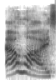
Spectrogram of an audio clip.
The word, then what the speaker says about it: Auwai: I'm super excited to be introducing one of our preferred referral partners, Tamika Auwai, right? Did I say that right now? – Auwai. – Auwai.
